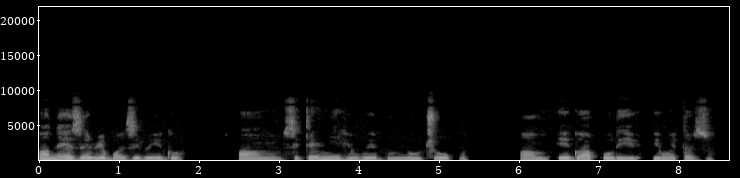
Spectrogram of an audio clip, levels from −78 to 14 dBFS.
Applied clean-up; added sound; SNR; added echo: none; none; none; none.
